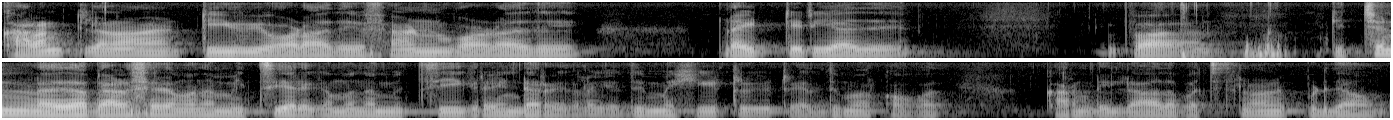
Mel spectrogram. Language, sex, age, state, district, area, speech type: Tamil, male, 18-30, Tamil Nadu, Namakkal, urban, spontaneous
